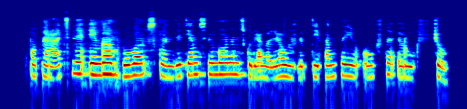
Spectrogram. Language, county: Lithuanian, Kaunas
